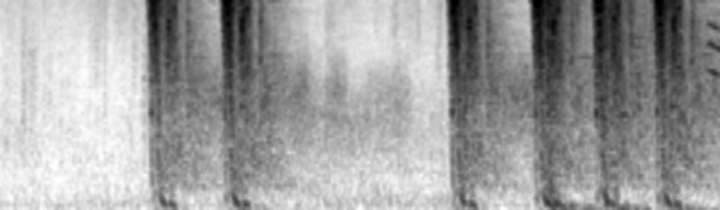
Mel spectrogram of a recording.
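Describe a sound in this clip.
A rifle fires single loud shots that boom and echo.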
